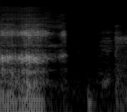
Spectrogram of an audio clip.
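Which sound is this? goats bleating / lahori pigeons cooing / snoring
snoring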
